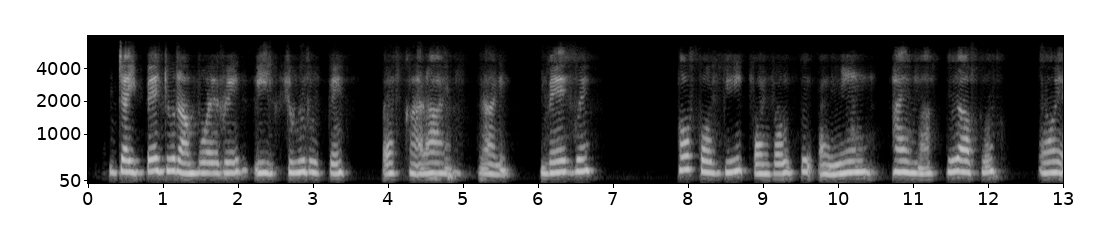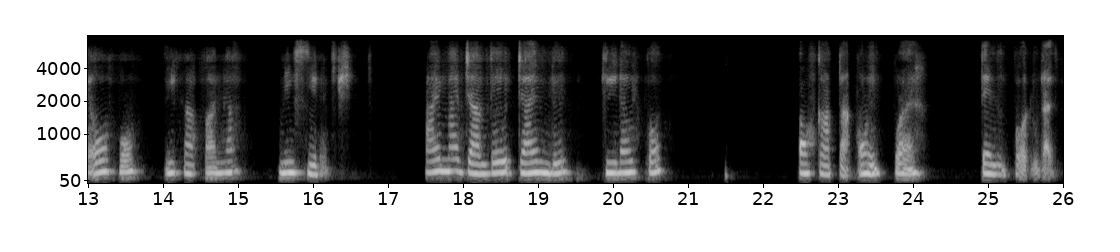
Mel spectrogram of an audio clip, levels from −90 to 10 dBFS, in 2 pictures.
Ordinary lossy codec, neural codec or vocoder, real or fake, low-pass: none; none; real; 7.2 kHz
